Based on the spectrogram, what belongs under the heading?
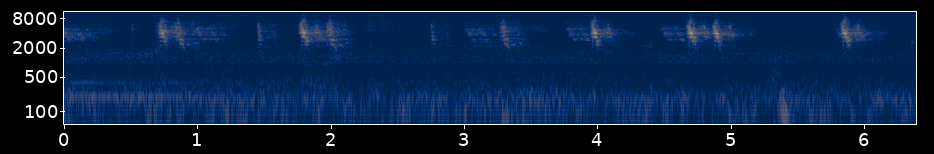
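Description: Faint birds chirping outdoors: short, high calls repeating irregularly about once a second.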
